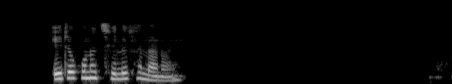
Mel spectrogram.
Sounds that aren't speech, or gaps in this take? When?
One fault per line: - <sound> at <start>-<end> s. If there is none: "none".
none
